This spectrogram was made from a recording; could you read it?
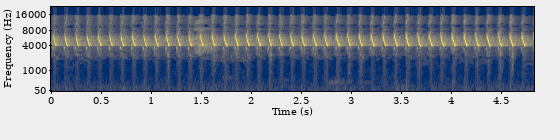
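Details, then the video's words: Training recording of bar-winged prinia song with long cililin-style fill: rapid, even, high-pitched chips repeated about three times a second without pause. No other sounds. "Masteran Ciblek Sawah Isian Cililin Panjang||Suara Jernih Bersih"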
